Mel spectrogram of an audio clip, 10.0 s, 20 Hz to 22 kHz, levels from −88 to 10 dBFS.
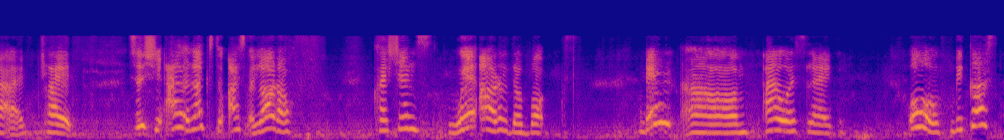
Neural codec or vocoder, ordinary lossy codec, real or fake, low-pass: codec, 16 kHz, 2 kbps, FreqCodec, smaller model; none; fake; none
